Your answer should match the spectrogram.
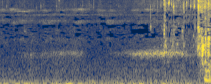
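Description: Shallow lake water lapping softly around hands holding a large silver arowana for release, then splashing that builds near the end as the fish swims off.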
